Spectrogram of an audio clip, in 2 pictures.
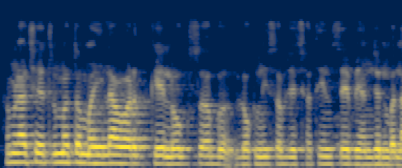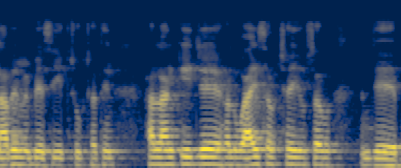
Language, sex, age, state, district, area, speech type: Maithili, male, 45-60, Bihar, Sitamarhi, rural, spontaneous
